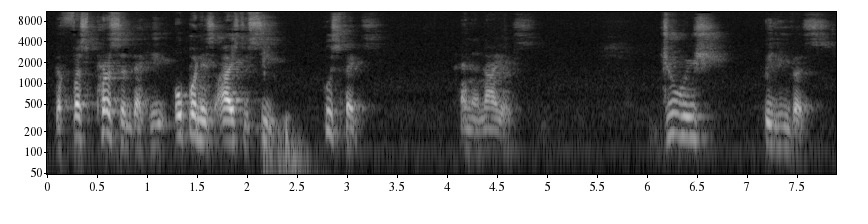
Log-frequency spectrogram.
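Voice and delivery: hushed preaching. Acted. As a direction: draw the listeners in quietly. Soft intimate preaching passage.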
